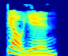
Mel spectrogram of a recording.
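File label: "调研", Mandarin Chinese; chinese-flashcards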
